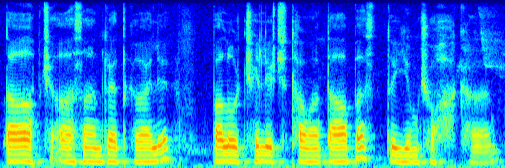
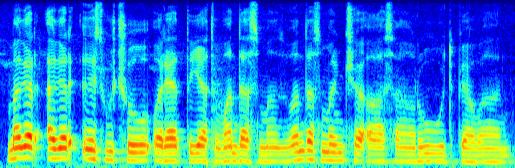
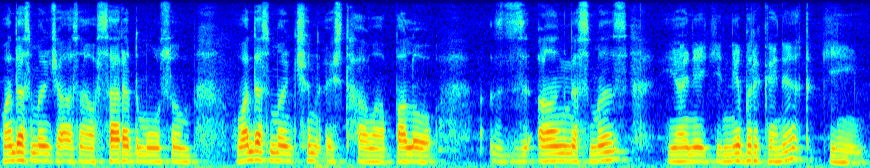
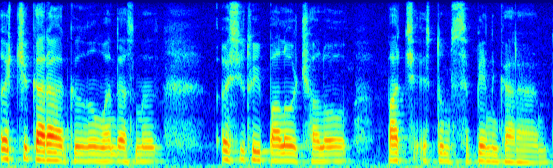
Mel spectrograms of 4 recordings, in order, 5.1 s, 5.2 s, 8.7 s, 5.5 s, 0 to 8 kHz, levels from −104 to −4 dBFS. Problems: none marked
